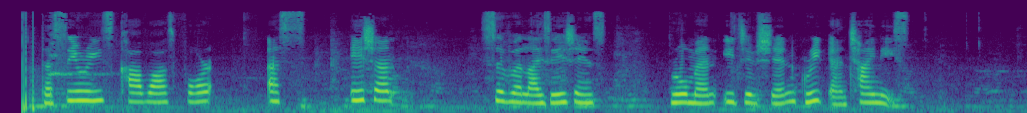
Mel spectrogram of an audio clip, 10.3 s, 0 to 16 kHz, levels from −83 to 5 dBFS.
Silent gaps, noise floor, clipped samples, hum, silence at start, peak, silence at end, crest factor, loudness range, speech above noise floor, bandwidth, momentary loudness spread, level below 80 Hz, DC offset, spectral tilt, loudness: none; -42 dBFS; under 0.1%; none; 0.25 s; -2 dBFS; 1.15 s; 14 dB; 3 LU; 29 dB; 11.5 kHz; 18 LU; -40 dBFS; under 0.1%; -5 dB/octave; -14 LUFS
